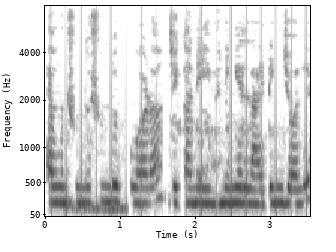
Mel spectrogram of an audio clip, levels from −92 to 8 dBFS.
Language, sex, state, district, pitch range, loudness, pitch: Bengali, female, West Bengal, North 24 Parganas, 205-220 Hz, -29 LUFS, 215 Hz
